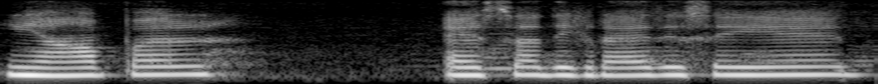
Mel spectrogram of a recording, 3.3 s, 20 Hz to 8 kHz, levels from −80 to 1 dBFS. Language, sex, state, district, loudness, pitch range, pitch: Hindi, female, Uttar Pradesh, Shamli, -15 LUFS, 240-255 Hz, 245 Hz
